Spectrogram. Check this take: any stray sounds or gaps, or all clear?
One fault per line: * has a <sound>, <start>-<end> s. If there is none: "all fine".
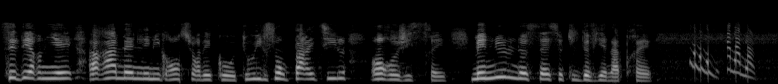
* has a chirp, 6.9-7.6 s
